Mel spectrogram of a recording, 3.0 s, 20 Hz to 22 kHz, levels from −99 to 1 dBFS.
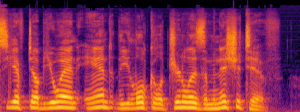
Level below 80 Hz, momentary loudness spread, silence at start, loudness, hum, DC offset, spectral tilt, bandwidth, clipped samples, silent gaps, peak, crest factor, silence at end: -54 dBFS; 6 LU; 0 s; -13 LUFS; none; under 0.1%; -4 dB/octave; 16 kHz; under 0.1%; none; 0 dBFS; 14 dB; 0.25 s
